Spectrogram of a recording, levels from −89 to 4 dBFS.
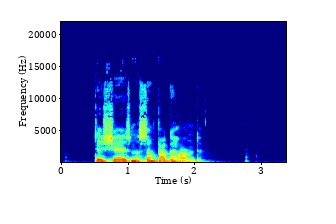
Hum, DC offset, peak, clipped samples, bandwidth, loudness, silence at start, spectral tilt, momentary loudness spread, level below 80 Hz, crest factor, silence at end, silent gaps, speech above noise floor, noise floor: none; under 0.1%; -4 dBFS; under 0.1%; 12 kHz; -17 LUFS; 0.5 s; -6 dB/octave; 11 LU; -58 dBFS; 16 dB; 1.3 s; none; 62 dB; -78 dBFS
